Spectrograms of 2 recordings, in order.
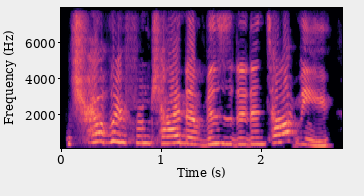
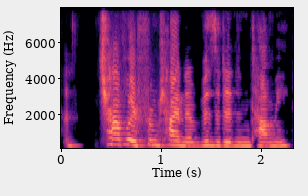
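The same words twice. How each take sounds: First: It is read in a happy tone. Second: It is read in a sad, tearful tone.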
